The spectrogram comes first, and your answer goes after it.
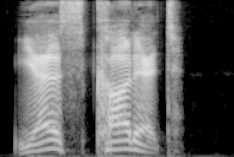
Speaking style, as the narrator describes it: shouted Stubb angrily

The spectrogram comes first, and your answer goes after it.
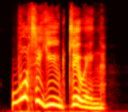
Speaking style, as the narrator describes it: shouted Lieutenant Kotler

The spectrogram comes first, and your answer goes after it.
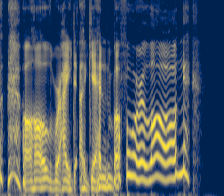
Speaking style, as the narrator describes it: the stranger said, laughing wildly

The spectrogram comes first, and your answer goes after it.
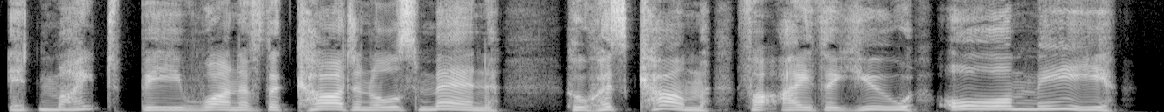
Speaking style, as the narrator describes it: she cried

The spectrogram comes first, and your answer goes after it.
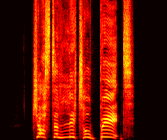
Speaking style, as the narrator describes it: screamed Tariq

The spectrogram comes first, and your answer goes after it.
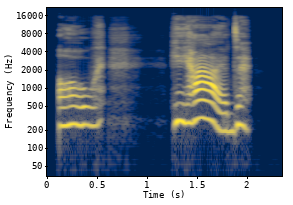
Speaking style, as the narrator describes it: she cried

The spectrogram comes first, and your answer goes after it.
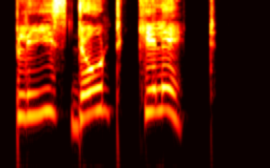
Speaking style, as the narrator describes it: Shakuntala shouted

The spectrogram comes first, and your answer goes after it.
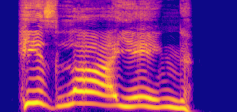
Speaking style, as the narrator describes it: Vanessa shouted

